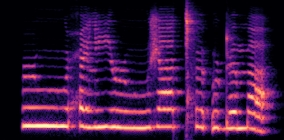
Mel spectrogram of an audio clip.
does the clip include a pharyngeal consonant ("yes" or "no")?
yes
